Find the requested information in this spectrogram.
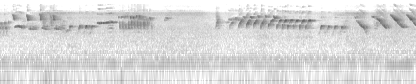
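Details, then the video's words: Algerian canary song of varied high phrases: quick descending chirp series, a bright buzzy burst, a brief pause, then rapid rising and falling trills and sharp downward-sweeping notes, with low background hum. "كناري صوة جميل"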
